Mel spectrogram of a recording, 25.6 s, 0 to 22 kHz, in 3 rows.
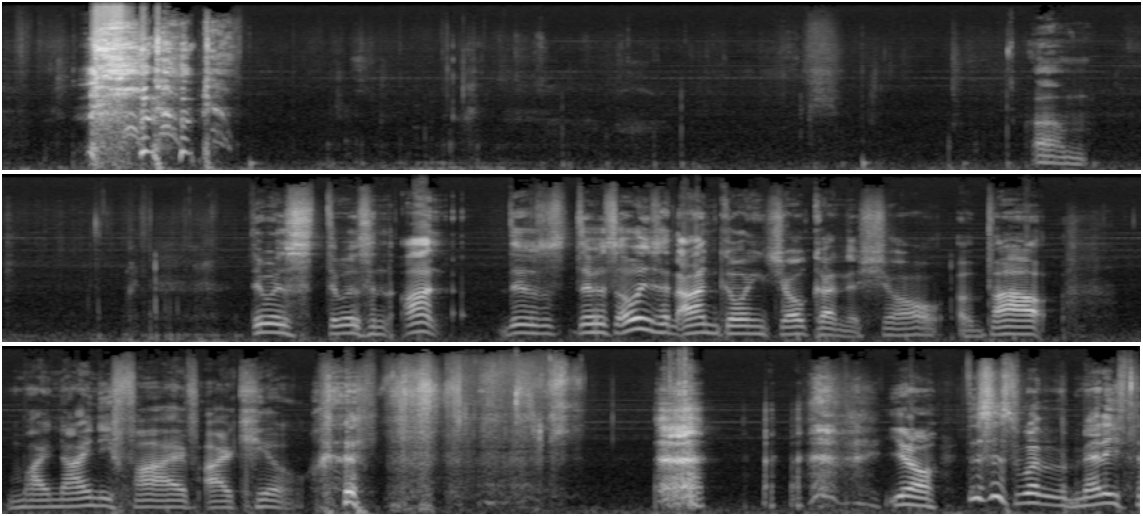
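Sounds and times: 
harsh strained coughing: 0.6s - 1.8s, 22.0s - 22.4s
speech: 7.8s - 8.2s, 10.4s - 16.4s, 17.2s - 19.9s, 23.8s - 25.6s
throat noises: 19.9s - 22.4s.

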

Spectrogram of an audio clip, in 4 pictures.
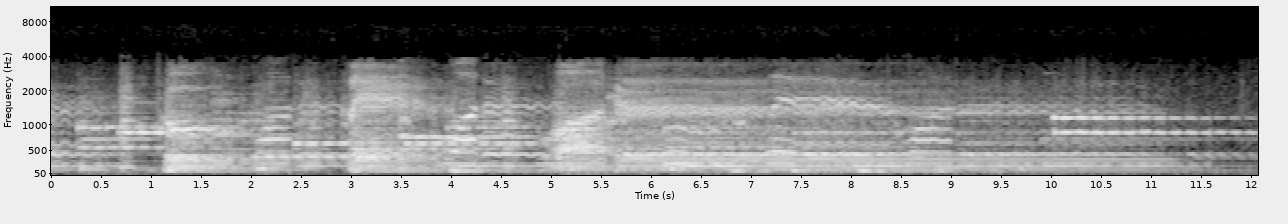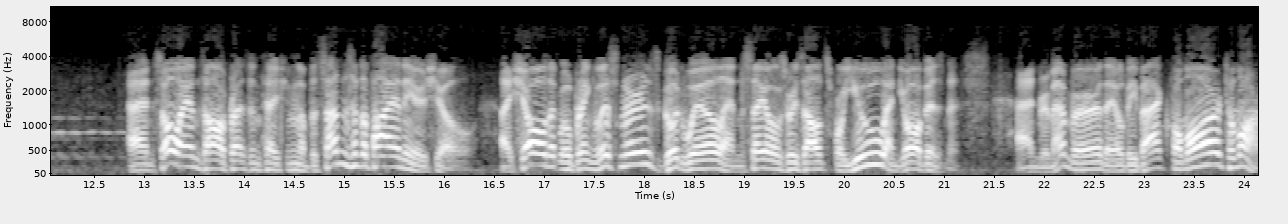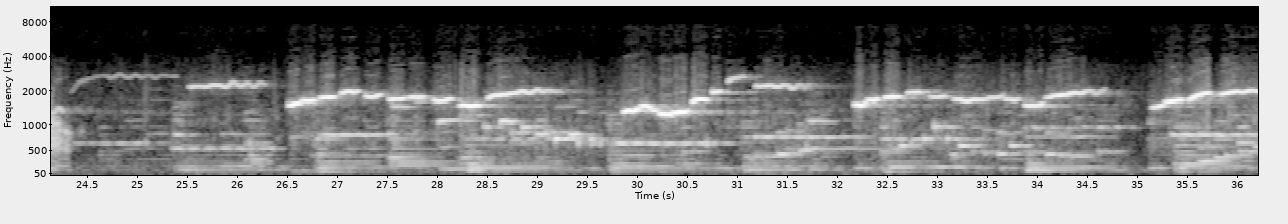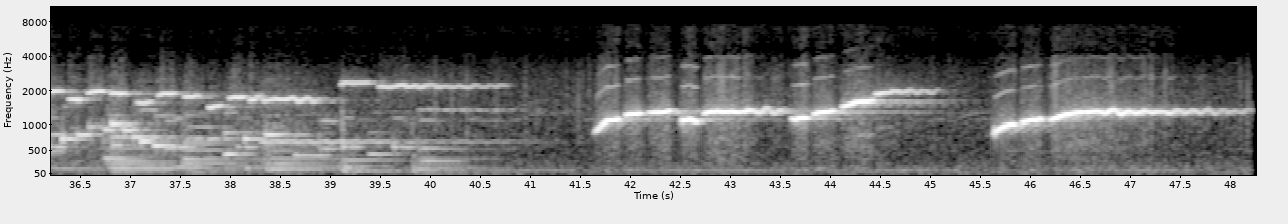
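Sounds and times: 
soft instrumental backing music: 0.0s - 13.0s, 24.1s - 41.1s
speech: 13.0s - 24.4s
person whistling a bright lilting melody: 24.2s - 41.0s, 41.7s - 48.2s.

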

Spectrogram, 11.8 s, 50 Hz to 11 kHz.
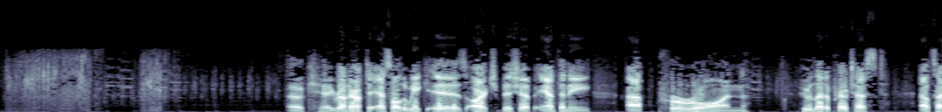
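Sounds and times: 
loud long rumbling fart sound effect: 0.0s - 2.3s
speech: 3.6s - 9.4s, 10.0s - 11.7s.

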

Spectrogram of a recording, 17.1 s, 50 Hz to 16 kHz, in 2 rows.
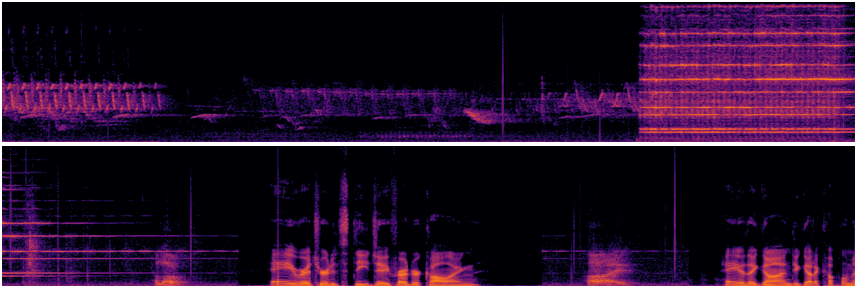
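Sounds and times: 
telephone ringing in short warbling bursts during an outgoing call: 6.4s - 10.9s, 14.0s - 15.5s
speech: 10.1s - 10.4s, 11.2s - 13.4s, 14.4s - 14.9s, 15.8s - 17.0s.

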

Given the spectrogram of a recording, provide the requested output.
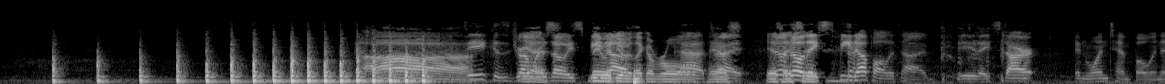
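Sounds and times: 
knocking on a door: 0.5s - 4.4s
speech: 4.9s - 11.6s.

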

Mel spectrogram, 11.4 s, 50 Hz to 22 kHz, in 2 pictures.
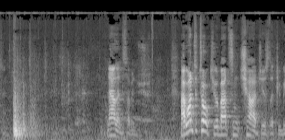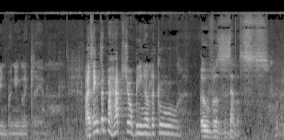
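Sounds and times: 
door shutting with a solid thud: 0.2s - 1.0s
speech: 2.2s - 6.8s, 7.4s - 11.3s.

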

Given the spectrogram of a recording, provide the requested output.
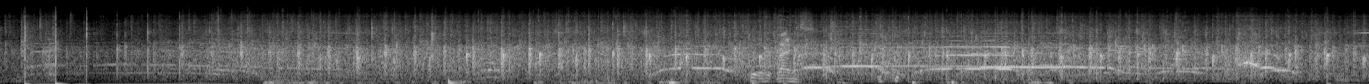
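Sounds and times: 
large audience applauding: 0.0s - 13.6s
audience cheers and whoops: 0.2s - 13.6s
laughter: 0.4s - 13.5s
speech: 7.8s - 8.2s.

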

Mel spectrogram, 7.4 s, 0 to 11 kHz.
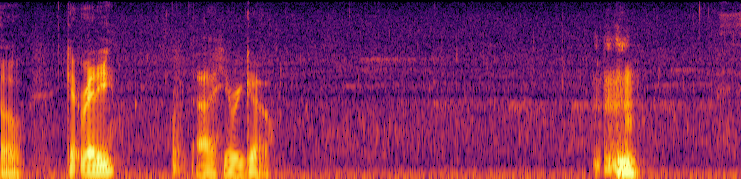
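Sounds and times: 
speech: 0.0s - 1.2s, 2.0s - 2.8s, 5.9s - 6.5s
throat clearing: 6.0s - 6.4s.

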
